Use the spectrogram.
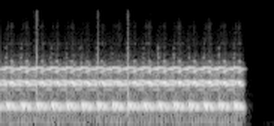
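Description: A telephone bell ringing in a steady, loud, continuous trill that cuts off abruptly after about a second and a half, leaving silence.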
